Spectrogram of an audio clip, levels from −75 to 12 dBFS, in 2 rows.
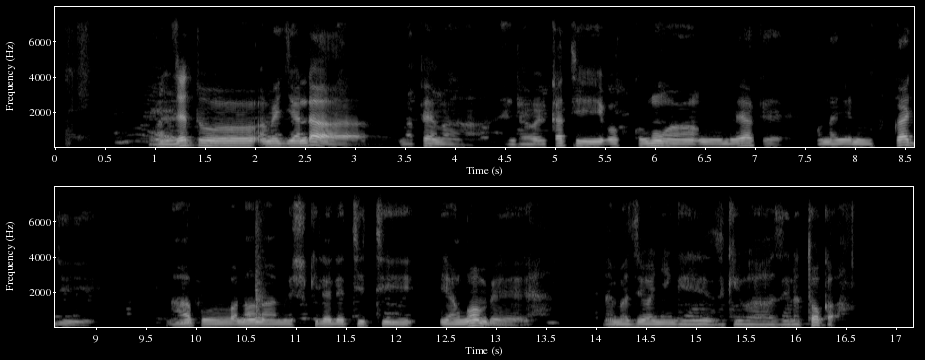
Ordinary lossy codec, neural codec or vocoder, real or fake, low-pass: Opus, 32 kbps; none; real; 7.2 kHz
